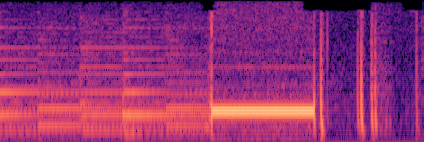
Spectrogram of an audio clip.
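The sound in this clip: A telephone line tone sounds while a call is being transferred to another person: soft tonal hold sounds give way to one steady, loud beep-like tone lasting about half a second, followed by a few short clicks.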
